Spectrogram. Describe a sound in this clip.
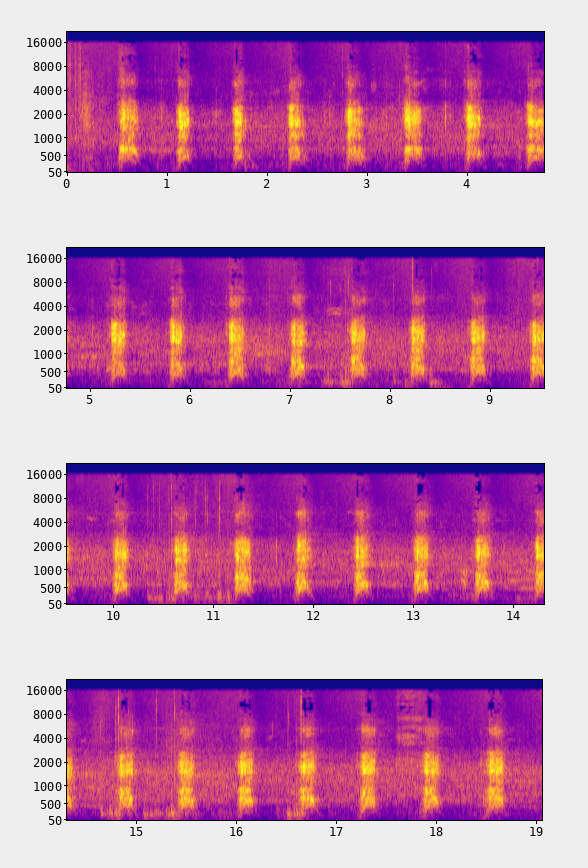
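A dog barks loudly and rhythmically, close by.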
